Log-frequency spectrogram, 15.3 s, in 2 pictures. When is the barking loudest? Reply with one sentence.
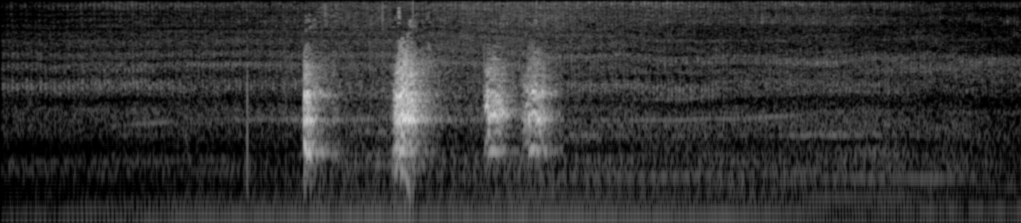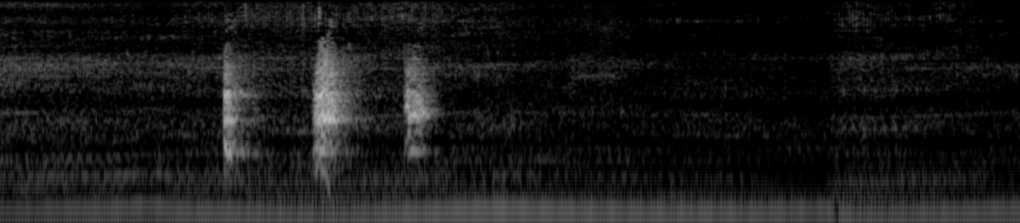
The volume of the barking peaks at 3 seconds.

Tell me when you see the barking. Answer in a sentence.
You can hear the barking from 2.2 to 4.2 s and from 9.3 to 10.9 s.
